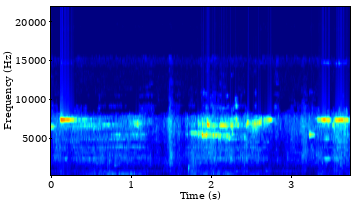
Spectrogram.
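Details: Rear drum brake with the wheel removed, in neutral, drum turning: a thin, very high-pitched whistle comes and goes as it rotates, from dry rear drum brake parts.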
